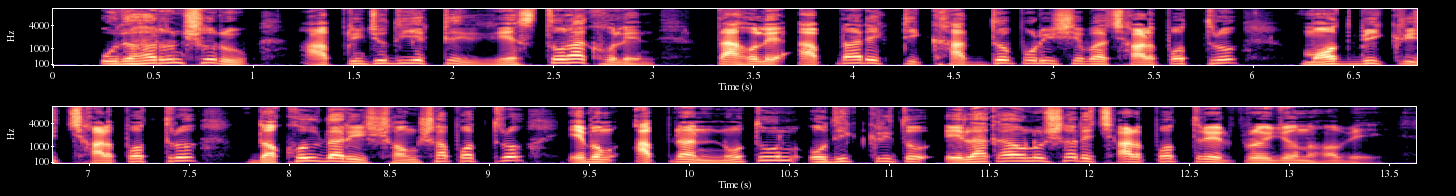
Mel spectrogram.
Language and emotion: Bengali, neutral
